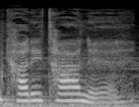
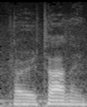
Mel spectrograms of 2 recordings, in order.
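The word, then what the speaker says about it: Kāritane: and more recently Kahu the name karitan is often misspelled with signage and official records missing the macron over the second a and that's how we grew up thinking it was Karan just without a macron and and and uh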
